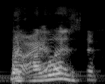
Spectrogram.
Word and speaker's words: Isla: reading it like written it's like isla that's not that's not how you say it is it it's like isla i think it's isla island no it's like island like because i'm reading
